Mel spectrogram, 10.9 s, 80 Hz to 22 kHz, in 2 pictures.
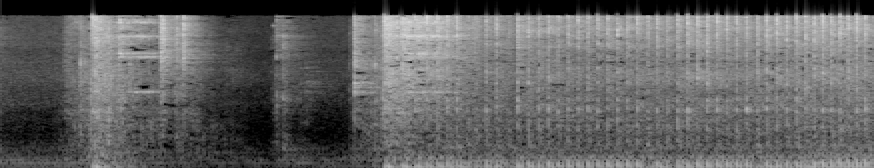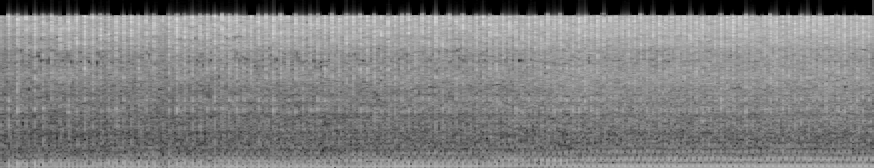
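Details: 8hp Sears rototiller single-cylinder engine after carb clean and oil change; earlier it wouldn't start because fuel shutoff was closed. A few cranking attempts, then it catches at about two seconds and settles into a steady, even chug; running normally.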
